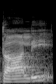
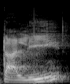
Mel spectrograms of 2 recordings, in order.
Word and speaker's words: Dalí: Salvador Dali, or Dalí as we pronounce it in Spanish, is one of the most universal Catalan artists.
